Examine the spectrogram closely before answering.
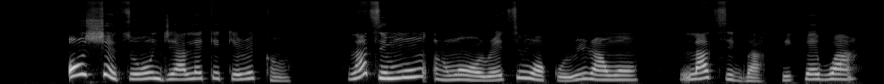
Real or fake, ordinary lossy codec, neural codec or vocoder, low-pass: fake; none; autoencoder, 48 kHz, 128 numbers a frame, DAC-VAE, trained on Japanese speech; none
